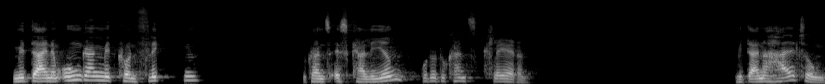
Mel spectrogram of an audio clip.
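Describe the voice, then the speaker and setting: A man's voice: a little high, a little mellow. A man preaching a sermon, emphatic and fond of repeating his key phrases. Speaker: pastor.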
